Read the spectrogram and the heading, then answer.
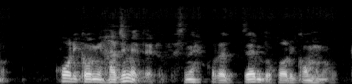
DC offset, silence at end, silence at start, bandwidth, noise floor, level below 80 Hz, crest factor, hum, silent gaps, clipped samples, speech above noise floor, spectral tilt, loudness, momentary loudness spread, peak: under 0.1%; 0.2 s; 0 s; 15 kHz; -56 dBFS; -54 dBFS; 16 dB; none; none; under 0.1%; 39 dB; -8.5 dB/octave; -17 LUFS; 8 LU; -2 dBFS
